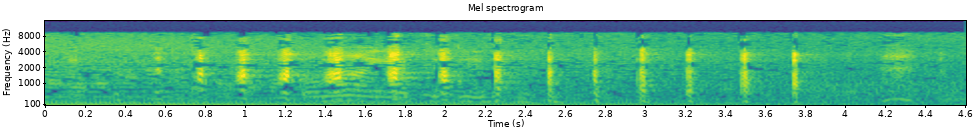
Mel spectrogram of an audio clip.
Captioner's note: laughing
